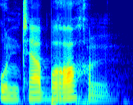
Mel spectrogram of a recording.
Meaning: past participle of unterbrechen
- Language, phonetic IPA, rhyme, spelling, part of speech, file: German, [ˌʊntɐˈbʁɔxn̩], -ɔxn̩, unterbrochen, verb, De-unterbrochen.ogg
